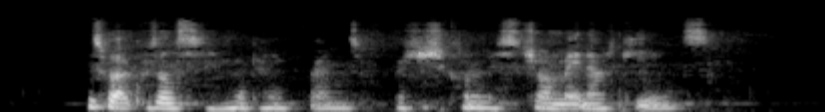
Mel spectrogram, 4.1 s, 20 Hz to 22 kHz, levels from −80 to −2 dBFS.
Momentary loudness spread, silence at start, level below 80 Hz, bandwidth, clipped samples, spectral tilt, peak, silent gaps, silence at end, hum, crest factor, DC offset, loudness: 11 LU; 0.45 s; -68 dBFS; 11 kHz; under 0.1%; -5 dB/octave; -2 dBFS; none; 0.6 s; none; 20 dB; under 0.1%; -22 LUFS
